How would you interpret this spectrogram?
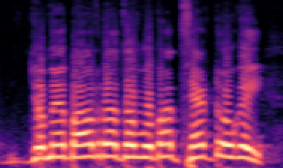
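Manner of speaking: usual speaking voice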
